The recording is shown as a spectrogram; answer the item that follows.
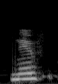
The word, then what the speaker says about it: knife: We have some other words like this one. This one, we pronounce it. How do we pronounce it? Knife. Knife? Knife. Knife. Very good. Knife. Knife. Casi. Knife. So in this case, as you can see, we don't say knife, right?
